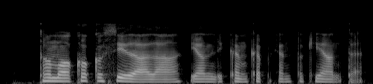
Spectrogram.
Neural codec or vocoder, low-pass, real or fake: codec, 16 kHz, 4 kbps, FunCodec, trained on LibriTTS, 50 frames a second; 7.2 kHz; fake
